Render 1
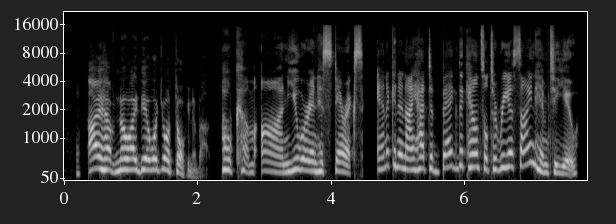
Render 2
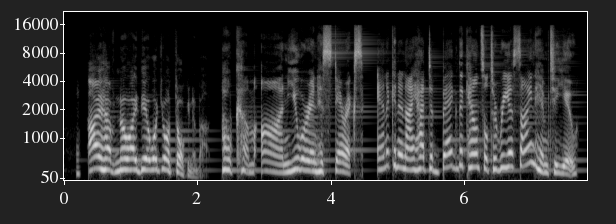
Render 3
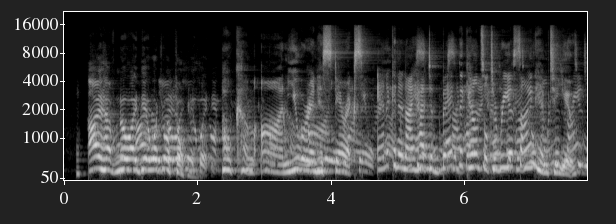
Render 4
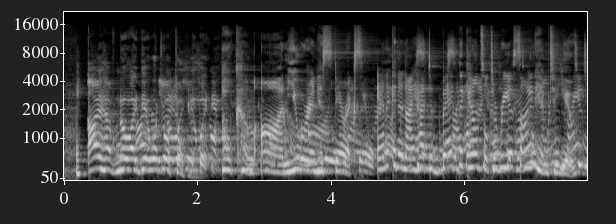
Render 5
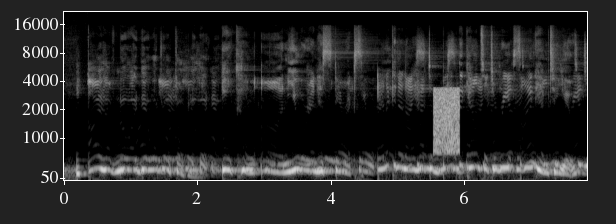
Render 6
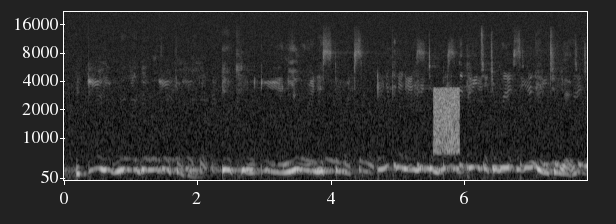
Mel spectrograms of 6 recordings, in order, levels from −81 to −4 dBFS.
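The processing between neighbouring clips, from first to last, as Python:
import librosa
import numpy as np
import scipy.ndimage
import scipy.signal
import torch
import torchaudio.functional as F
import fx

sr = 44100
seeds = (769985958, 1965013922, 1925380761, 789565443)

y1 = fx.comb_fb(x, sr, f0_hz=240.0, decay_s=1.3, harmonics='all', damping=0.0, mix_pct=50)
y1 = F.gain(torch.from_numpy(y1), 8.0).numpy()
y2 = fx.echo_stepped(y1, sr, ms=350, hz=400.0, octaves=1.4, feedback_pct=70, wet_db=-2)
y2 = fx.rev_schroeder(y2, sr, rt60_s=0.47, comb_ms=29, drr_db=14.0)
y3 = fx.band_squash(y2, sr, depth_pct=100)
y4 = scipy.signal.sosfilt(scipy.signal.ellip(3, 1.0, 50, [290.0, 4000.0], 'bandstop', fs=sr, output='sos'), y3)
y4 = fx.spec_paint(y4, sr, seeds[0], shape='noise', start_s=5.53, length_s=0.4, low_hz=650.0, high_hz=3400.0, level_db=-20.0)
y5 = fx.dmg_noise_colour(y4, sr, seeds[1], colour='white', level_db=-41.0)
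y5 = F.gain(torch.from_numpy(y5), -7.0).numpy()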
